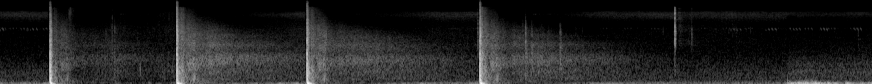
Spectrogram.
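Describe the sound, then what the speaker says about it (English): Four sharp 9mm pistol shots ring out outdoors, fired through the side of a television, evenly spaced over several seconds. Each crack is loud and is followed by a brief echoing decay. "Fired 4 shots and all 4 went through."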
